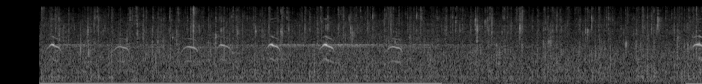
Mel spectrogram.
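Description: Repeated short bird chirps, each a quick up-and-down note, over a steady hiss, starting suddenly about half a second in, with a thin high tone held for a while in the middle.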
